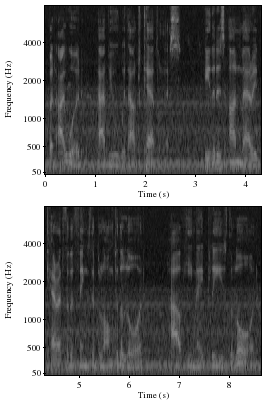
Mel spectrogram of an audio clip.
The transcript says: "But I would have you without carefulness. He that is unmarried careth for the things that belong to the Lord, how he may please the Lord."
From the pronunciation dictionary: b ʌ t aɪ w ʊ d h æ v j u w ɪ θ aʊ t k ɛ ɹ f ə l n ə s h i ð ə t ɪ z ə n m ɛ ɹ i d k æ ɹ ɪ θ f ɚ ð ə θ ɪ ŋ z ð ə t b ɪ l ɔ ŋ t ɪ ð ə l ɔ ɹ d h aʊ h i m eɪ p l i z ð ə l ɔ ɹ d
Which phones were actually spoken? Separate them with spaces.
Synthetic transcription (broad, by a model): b ʌ t aɪ w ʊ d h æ v j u w ɪ θ aʊ t k ɛ ɹ f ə l n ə s h i ð ə t ɪ z ə n m ɛ ɹ i d k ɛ ɹ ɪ θ f ɚ ð ə θ ɪ ŋ z ð ə t b ɪ l ɔ ŋ t ɪ ð ə l ɔ ɹ d h aʊ i m eɪ p l i z ð ə l ɔ ɹ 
